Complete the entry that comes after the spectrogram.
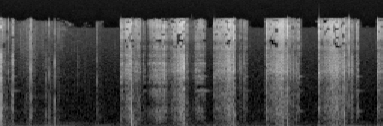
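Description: A clear plastic knife cuts across a blue kinetic sand block, already sliced into a solid oval on a green surface, crosshatching the sand. After a few faint ticks, long bright, gritty scraping strokes follow one after another, each a dense rasping hiss that stops abruptly.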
